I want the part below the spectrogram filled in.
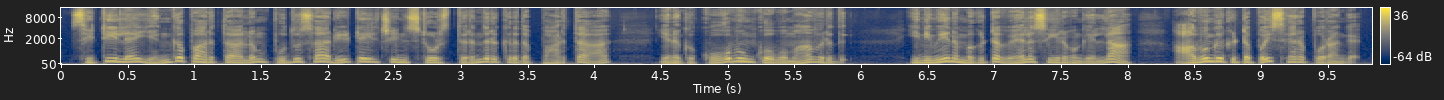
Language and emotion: Tamil, fearful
